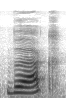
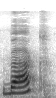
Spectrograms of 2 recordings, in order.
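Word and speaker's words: b'aq: Entonces la primera que vamos a aprender, su pronunciación es de delgado, delgada, y se dice con esta pronunciación Bak. La B suena poquito, solo Bak, delgado.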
